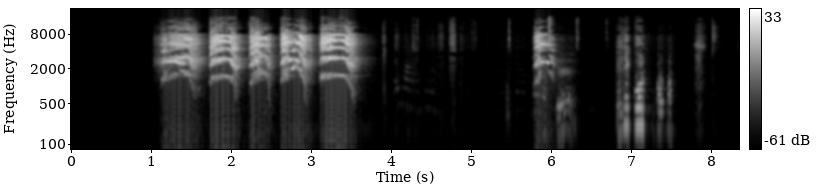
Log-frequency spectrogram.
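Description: Pet parrot squawking: a quick run of five or six high-pitched calls, then one more call a couple of seconds later.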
